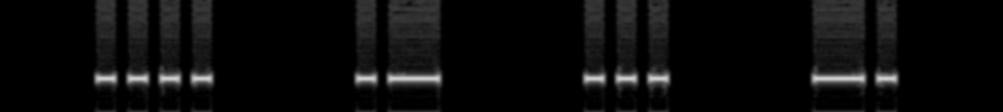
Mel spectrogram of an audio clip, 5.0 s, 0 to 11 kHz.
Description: Morse code, heard as a keyed tone, about 15 wpm, spaced as for 8 wpm, 1000 Hz. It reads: HASN
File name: qotdfiles / 8wpm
